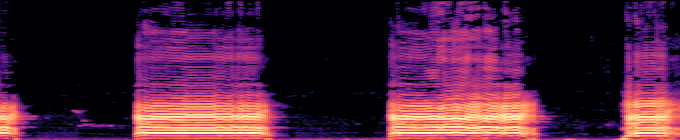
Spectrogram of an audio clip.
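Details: Three loud goat screams, each a wavering, harmonic bleat over a second long, with quiet gaps and faint low noises between.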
